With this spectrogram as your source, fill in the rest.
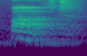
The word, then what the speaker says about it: parched: पास्ट, ये है पास्ट। यहाँ पे R जो है वो साइलेंट होता है, PARCHED, पास्ट।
